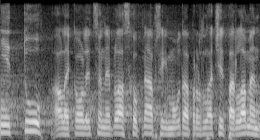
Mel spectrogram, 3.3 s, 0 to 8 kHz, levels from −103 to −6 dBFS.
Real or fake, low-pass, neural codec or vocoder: fake; 7.2 kHz; vocoder, 22.05 kHz, 80 mel bands, Vocos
